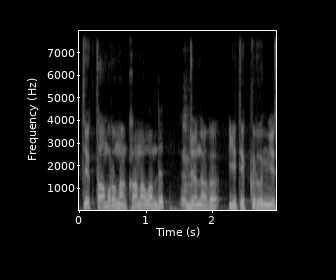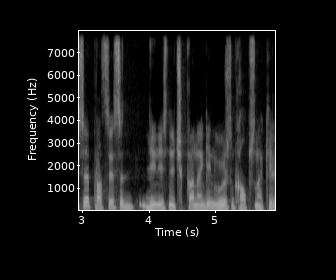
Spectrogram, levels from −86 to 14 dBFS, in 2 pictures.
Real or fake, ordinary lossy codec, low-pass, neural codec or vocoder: real; none; none; none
